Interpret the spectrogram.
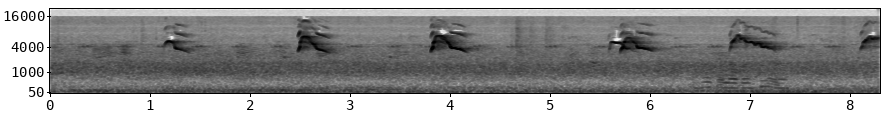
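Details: Young female hawk fledgling, mother nearby and calling, in Albuquerque's Open Space; thin high descending cries repeated roughly every one and a half seconds over a steady low rumble of background noise.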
